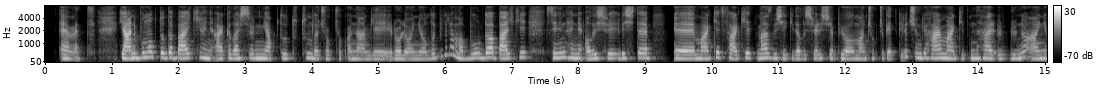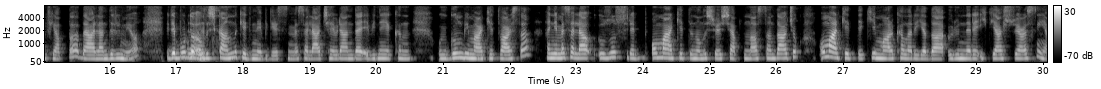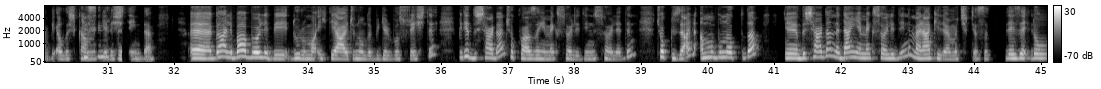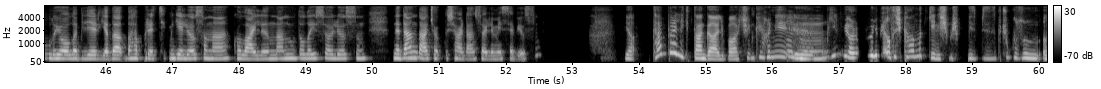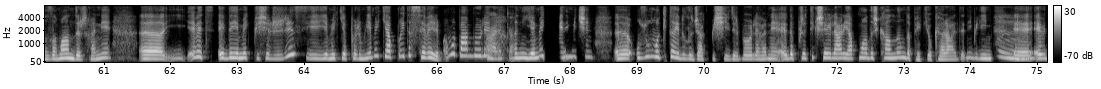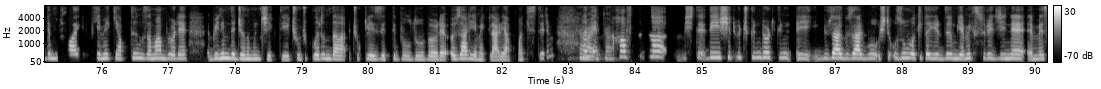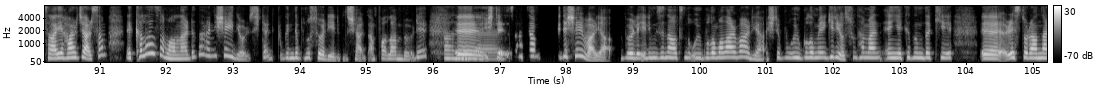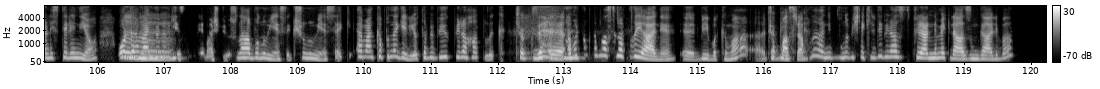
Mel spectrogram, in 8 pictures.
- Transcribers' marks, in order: other background noise; laughing while speaking: "güzel"
- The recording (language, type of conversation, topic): Turkish, advice, Bütçemi ve tasarruf alışkanlıklarımı nasıl geliştirebilirim ve israfı nasıl önleyebilirim?
- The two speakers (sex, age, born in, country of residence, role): female, 20-24, Turkey, Germany, advisor; female, 40-44, Turkey, Germany, user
